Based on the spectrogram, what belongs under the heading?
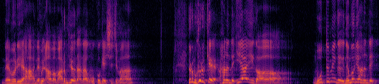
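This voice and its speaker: A male pastor, possibly in his thirties, preaches a sermon in church, swinging between loud emphasis and quiet asides and acting out the characters' lines. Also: high-pitched, sing-song, normal speed.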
